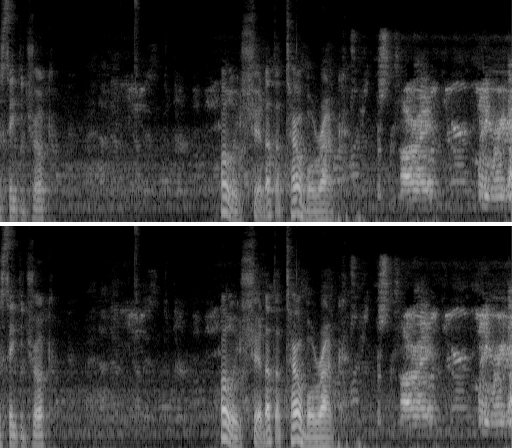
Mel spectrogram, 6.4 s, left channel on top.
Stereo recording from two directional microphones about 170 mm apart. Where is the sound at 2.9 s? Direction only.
55° right (ahead or behind).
